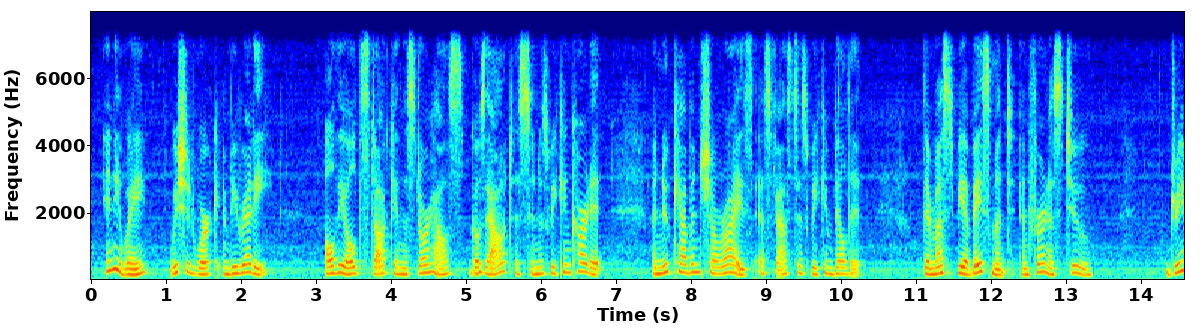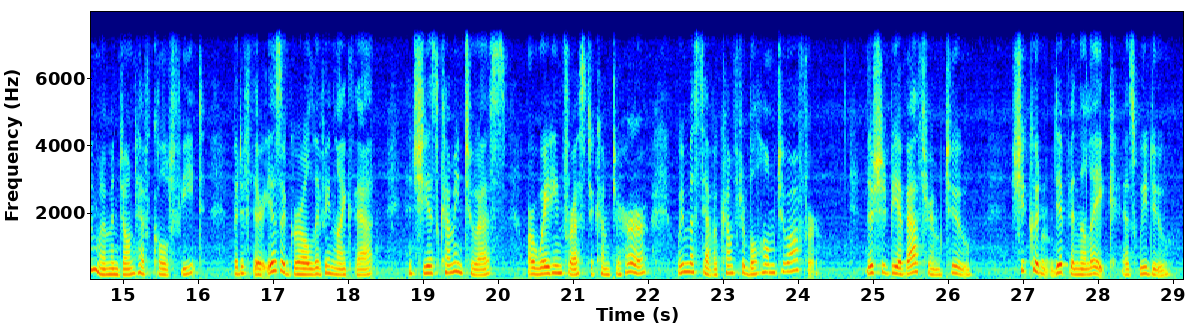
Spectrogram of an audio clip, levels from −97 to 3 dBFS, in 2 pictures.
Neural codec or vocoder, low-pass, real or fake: vocoder, 22.05 kHz, 80 mel bands, WaveNeXt; 7.2 kHz; fake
